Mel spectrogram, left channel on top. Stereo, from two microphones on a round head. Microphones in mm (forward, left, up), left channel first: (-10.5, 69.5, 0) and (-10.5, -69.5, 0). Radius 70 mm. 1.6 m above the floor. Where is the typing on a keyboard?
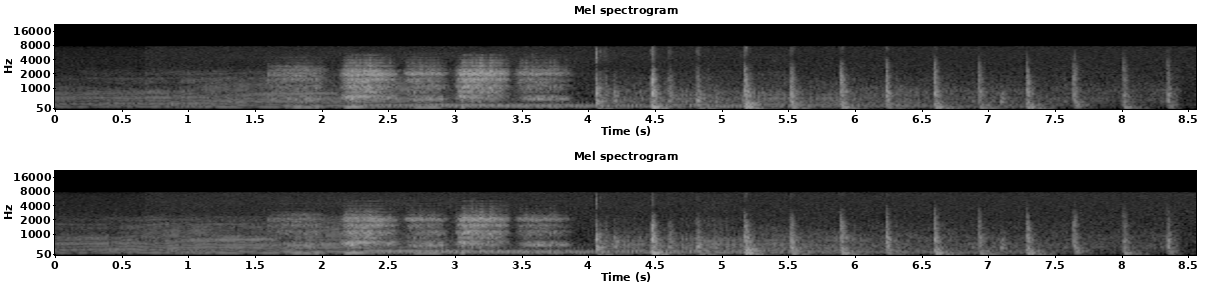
No typing on a keyboard in this recording.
